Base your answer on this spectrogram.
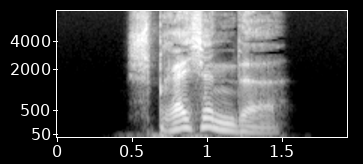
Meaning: inflection of sprechend: 1. strong/mixed nominative/accusative feminine singular 2. strong nominative/accusative plural 3. weak nominative all-gender singular
- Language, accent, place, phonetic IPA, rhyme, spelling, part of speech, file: German, Germany, Berlin, [ˈʃpʁɛçn̩də], -ɛçn̩də, sprechende, adjective, De-sprechende.ogg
